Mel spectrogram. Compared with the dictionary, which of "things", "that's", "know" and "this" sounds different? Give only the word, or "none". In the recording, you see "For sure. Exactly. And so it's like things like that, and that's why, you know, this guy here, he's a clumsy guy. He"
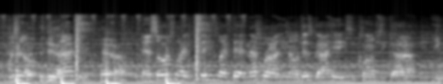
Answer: none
